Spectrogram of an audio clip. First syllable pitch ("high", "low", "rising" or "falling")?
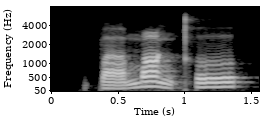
rising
